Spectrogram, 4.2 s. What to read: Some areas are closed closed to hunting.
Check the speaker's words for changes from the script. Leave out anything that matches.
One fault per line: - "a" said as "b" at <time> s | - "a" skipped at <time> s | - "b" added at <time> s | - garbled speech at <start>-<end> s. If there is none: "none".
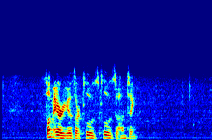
none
